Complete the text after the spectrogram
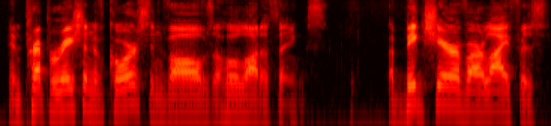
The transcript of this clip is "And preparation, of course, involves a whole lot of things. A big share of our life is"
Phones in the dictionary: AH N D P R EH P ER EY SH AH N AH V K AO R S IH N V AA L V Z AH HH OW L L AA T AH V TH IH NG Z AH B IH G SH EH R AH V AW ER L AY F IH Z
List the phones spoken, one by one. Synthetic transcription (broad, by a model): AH N P R EH P ER EY SH AH N AH V K AO R S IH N V AA L V Z AH HH OW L L AA T AH V TH IH NG Z AH B IH G SH EH R AH V AW ER L AY F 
